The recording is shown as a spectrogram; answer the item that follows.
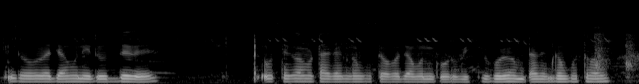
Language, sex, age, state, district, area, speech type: Bengali, male, 18-30, West Bengal, Uttar Dinajpur, urban, spontaneous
